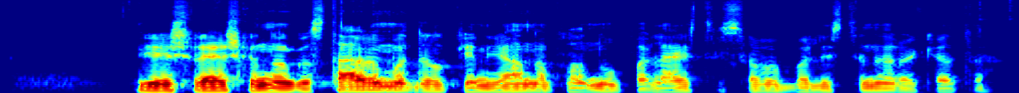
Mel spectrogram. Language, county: Lithuanian, Vilnius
